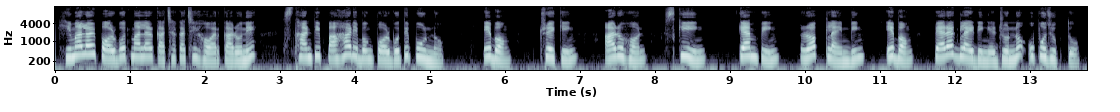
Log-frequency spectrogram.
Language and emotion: Bengali, neutral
